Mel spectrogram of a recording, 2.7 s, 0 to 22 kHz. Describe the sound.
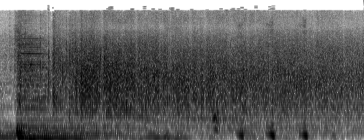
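A live concert audience in Lausanne in 1970 gives sustained, hearty applause. The thick, even clapping stays loud throughout.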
